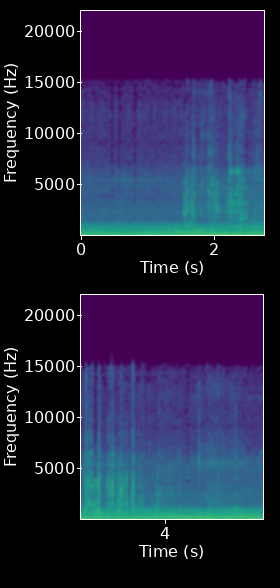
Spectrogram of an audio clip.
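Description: A quick run of plastic clicks and rattles from about one and a half to three and a half seconds in, as the Rocket Fishing Rod's toy reel is cranked to bring a small bait fish up onto the bank, over a steady low rumble.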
